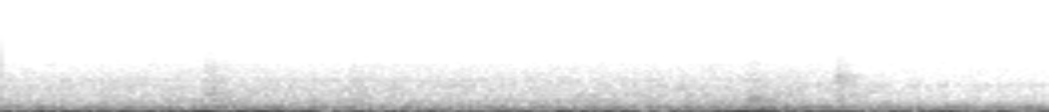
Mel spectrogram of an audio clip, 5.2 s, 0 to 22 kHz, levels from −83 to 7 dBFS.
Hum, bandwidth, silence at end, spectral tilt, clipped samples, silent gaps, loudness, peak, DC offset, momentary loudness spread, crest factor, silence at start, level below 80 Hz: none; 2.2 kHz; 0 s; -9.5 dB/octave; under 0.1%; none; -45 LUFS; -18 dBFS; under 0.1%; 3 LU; 10 dB; 0 s; -40 dBFS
